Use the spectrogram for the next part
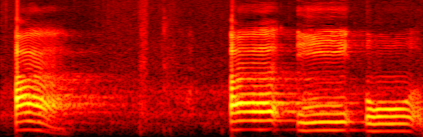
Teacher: Baik, sifatnya yang pertama tertahannya nafas. Pada waktu melafalkan A, tidak ada hembusan udara sedikit pun.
